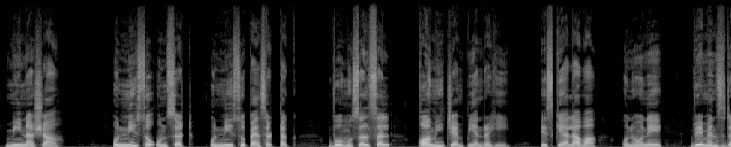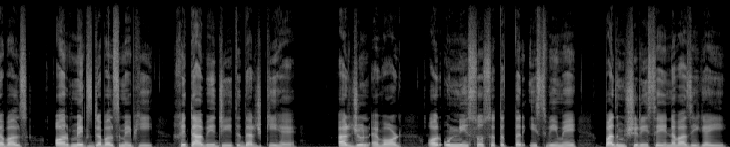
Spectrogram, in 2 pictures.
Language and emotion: Urdu, neutral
